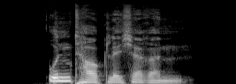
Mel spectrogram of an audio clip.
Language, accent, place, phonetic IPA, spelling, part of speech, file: German, Germany, Berlin, [ˈʊnˌtaʊ̯klɪçəʁəm], untauglicherem, adjective, De-untauglicherem.ogg
- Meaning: strong dative masculine/neuter singular comparative degree of untauglich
